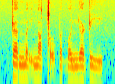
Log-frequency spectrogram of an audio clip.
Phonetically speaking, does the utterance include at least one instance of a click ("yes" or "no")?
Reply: yes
